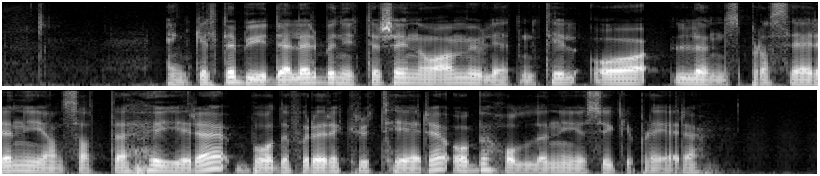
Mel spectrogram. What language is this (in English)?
Norwegian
